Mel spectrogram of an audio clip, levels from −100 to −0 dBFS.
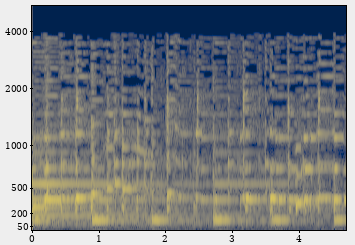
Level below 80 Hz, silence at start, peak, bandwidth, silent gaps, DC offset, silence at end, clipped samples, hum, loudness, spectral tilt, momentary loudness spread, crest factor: -62 dBFS; 0 s; -8 dBFS; 4.1 kHz; none; under 0.1%; 0 s; under 0.1%; none; -26 LUFS; -11.5 dB/octave; 8 LU; 18 dB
